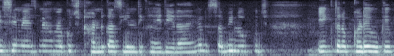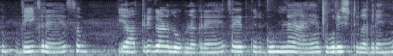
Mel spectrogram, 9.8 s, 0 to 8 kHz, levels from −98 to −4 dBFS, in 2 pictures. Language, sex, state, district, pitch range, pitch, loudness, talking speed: Hindi, female, Bihar, Samastipur, 245-275 Hz, 260 Hz, -19 LUFS, 235 wpm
